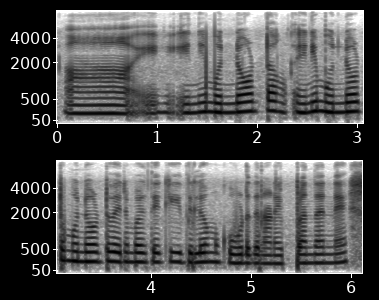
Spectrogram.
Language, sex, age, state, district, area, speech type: Malayalam, female, 18-30, Kerala, Kozhikode, rural, spontaneous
